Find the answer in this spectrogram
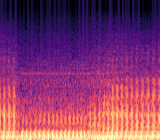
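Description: Yamaha motorcycle engine running steadily through a loud aftermarket exhaust while cruising in fourth gear. The exhaust note softens for about a second, as the throttle eases, then comes back fuller.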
